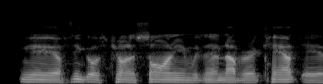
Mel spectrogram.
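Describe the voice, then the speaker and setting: Quiet background behind a man with an Australian accent. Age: 60s. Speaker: livestreamer. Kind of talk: casual live stream talk. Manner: animated.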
